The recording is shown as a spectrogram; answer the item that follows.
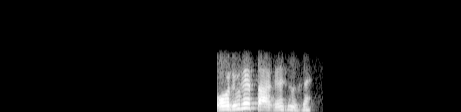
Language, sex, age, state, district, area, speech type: Dogri, female, 30-45, Jammu and Kashmir, Reasi, rural, conversation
